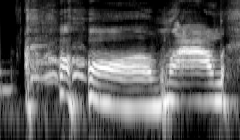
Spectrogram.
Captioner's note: laughing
